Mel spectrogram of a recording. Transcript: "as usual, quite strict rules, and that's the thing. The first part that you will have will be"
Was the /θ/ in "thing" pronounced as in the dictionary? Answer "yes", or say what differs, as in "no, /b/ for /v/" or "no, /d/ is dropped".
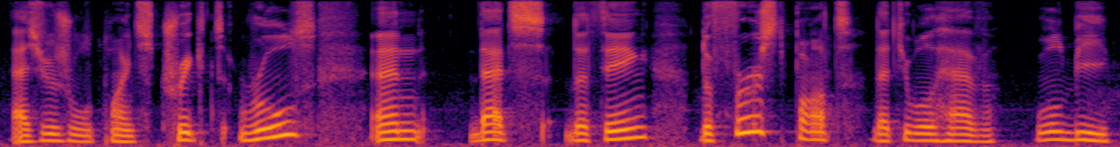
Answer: yes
